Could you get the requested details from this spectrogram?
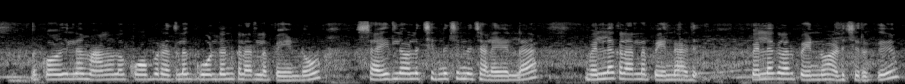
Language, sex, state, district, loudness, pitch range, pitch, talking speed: Tamil, female, Tamil Nadu, Kanyakumari, -15 LUFS, 220-255 Hz, 235 Hz, 115 wpm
